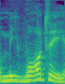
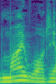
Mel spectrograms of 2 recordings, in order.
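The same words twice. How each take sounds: First: Waddy with Mi said as "mee"; "Mi" said "mee", the way he always said it. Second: "My" said like the word "my"; "My" rhymes with "eye", then Waddy; correct name. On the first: The way he'd always said it, "mee". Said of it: "I've been calling it Mi Waddy". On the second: Finding out the real name, "My" as in "eye". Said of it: "it's called My Waddy". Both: Real, not acted.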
